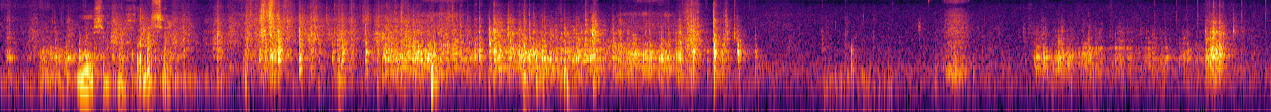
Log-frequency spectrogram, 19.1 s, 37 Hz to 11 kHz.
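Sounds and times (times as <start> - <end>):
kitten paws tapping on tiles: 16.8 - 19.0.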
